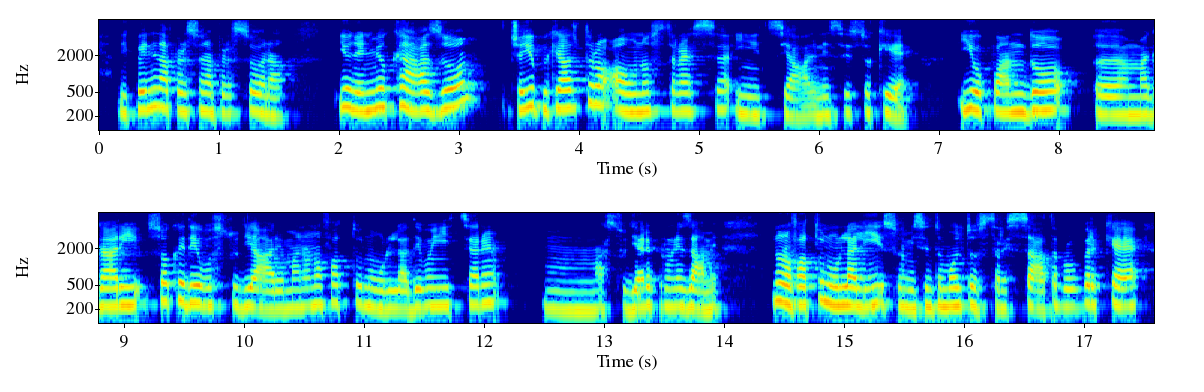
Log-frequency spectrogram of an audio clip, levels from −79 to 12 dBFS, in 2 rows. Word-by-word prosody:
dipende 255 +4 +1
da 275 -2 +2
persona 245 -1 -3
a - - -2
persona. 220 -2 -3 0.4
Io 285 0 +2
nel 245 -2 +3
mio 285 +3 +3
caso 275 +4 +2
cioè, 255 +1 +1
io 290 +2 +2
più 255 -2 -3
che 270 +2 +2
altro 270 +4 +2
ho 250 - +2
uno 235 +1 +2
stress 240 +1 -5
iniziale, 210 -3 -5
nel 205 +1 -4
senso 225 +2 -9
che 225 -3 -2 0.3
io 255 -2 +3
quando, 250 +2 +3
ehm, 210 -1 +1
magari 220 +2 +1
so 240 +3 -1
che 270 0 +2
devo 250 -2 +4
studiare 225 -4 -1
ma 210 +1 -5
non 220 +2 -5
ho 235 - -1
fatto 250 0 -5
nulla, 200 -3 -2
devo 215 +2 0
iniziare, 235 +3 -3 0.2
mhmm, 195 -3 -6
a 190 - -6
studiare 205 +3 -1
per 225 - -12
un 215 - -3
esame, 210 -2 0 0.4
non 275 -1 +4
ho 245 - +7
fatto 235 +3 +2
nulla. 235 -2 +6
Lì, 225 +3 0
son 235 -2 -5
mi 210 - -1
sento 220 +1 -2
molto 225 +1 +2
stressata, 210 +1 -3
proprio 215 -1 -3
perché 235 -2 +1
230 Hz, 185 wpm, -22 LUFS, 215-250 Hz, 0.4 s, ho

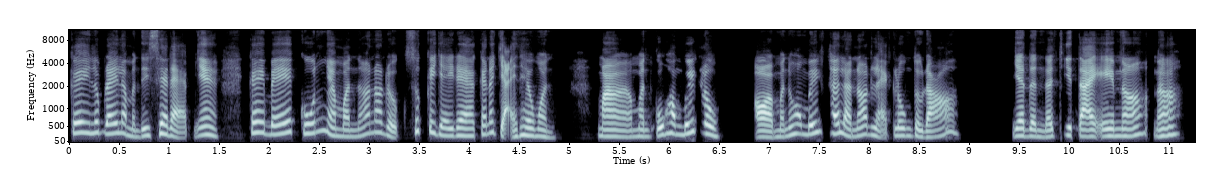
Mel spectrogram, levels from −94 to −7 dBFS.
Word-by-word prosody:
cái 300 0 +2
lúc 310 +1 -3
đấy 275 +1 +3
là 285 - -1
mình 190 -3 -7
đi 215 +2 -1
xe 270 +4 +1
đạp 155 - 0
nha, 235 0 +1 0.3
cái 310 0 +2
bé 270 +4 +2
cún 290 +6 -2
nhà 225 -7 +1
mình 190 -1 -3
á, 265 +6 -4
nó 315 0 -2
được - - -3
sứt 345 -1 -4
cái 310 - -1
dây 215 -3 -1
ra 215 -1 +2
cái 260 +5 -3
nó 310 - -2
chạy 180 - +2
theo 225 -2 +1
mình, 195 -5 -3 0.4
mà 195 -3 +3
mình 195 0 -4
cũng 230 +3 +2
hông 280 -4 0
biết 290 +3 0
luôn 250 -6 +2 0.3
ờ, 180 -1 +5
mình 185 +2 -6
cũng 255 - -1
hông 270 -2 -2
biết, 305 +5 0
thế 275 - +6
là 255 - +2
nó 220 +5 0
lạc 220 - -2
luôn 215 -1 -2
từ 195 -4 -1
đó, 180 - 0 0.5
gia 215 0 +3
đình 195 -3 -2
đã 185 +1 0
chia 230 +4 -3
tay 195 -1 +7
em 205 +1 +1
nó, 205 +6 +2
đó. 215 +6 +1
225 Hz, 275 wpm, -23 LUFS, 195-275 Hz, 0.5 s, tay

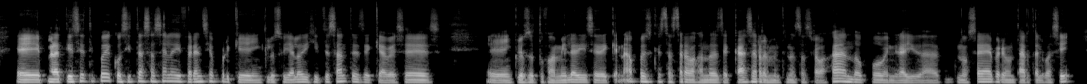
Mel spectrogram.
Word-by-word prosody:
eh, 110 -1 +6
para 115 -1 +7
ti 125 - +4
ese 130 +5 +1
tipo 145 +3 -5
de 165 - +3
cositas 135 +1 -1
hacen 140 +2 -1
la 145 - 0
diferencia, 130 +1 0
porque 120 -6 -1
incluso 105 +1 -4
ya 105 - +2
lo 115 - +2
dijiste 115 0 -2
antes, 135 -4 0
de 105 -2 -3
que 100 - -1
a - - +2
veces, 100 +2 0 0.4
eh, 95 - 0
incluso 100 +1 0
tu - - -10
familia 100 +2 +1
dice 105 -2 +1
de 95 - +1
que - - -3
no, - - 0
pues 130 -2 0
que 120 - -7
estás 110 -3 -5
trabajando 105 -3 0
desde 100 -1 -1
casa, 110 +4 +3
realmente 100 -2 -3
no 100 - -2
estás 105 0 -8
trabajando, 110 +4 +1
puede 105 -1 -2
venir 95 0 -4
a - - +5
ayudar, 90 -1 -3 0.2
no 100 -2 -3
sé, 125 +4 +2
preguntarte 100 -3 -1
algo 100 +1 -4
así, 130 +5 -2
105 Hz, 260 wpm, -23 LUFS, 100-125 Hz, 0.4 s, para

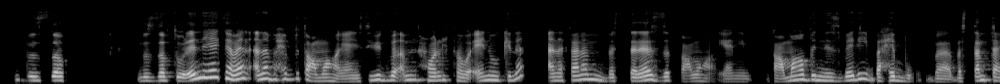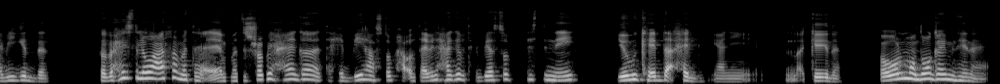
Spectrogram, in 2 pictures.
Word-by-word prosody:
بالضبط، 185 -2 -1 0.7
بالضبط، 175 +2 -3
ولإن 225 - +5
هي 330 +1 +6
كمان 265 -3 +4
أنا 265 -1 +2
باحب 230 +1 -4
طعمها، 160 - -1
يعني 140 +2 -6
سيبِك 200 +8 -2
بقى 195 0 -1
من 210 0 -2
حوار 185 -3 0
الفوقان 190 -1 -2
وكده، 195 -1 -2 0.2
أنا 175 +1 +1
فعلًا 200 +5 +1 0.2
باستلذ 175 +4 +1
بطعمها، 155 -4 -10
يعني 135 +1 -12
م 130 - -21 0.2
طعمها 195 +11 +1
بالنسبة 190 -4 -1
لي 250 +4 0
باحبه 170 - -2
با 135 -1 -6
باستمتع 180 +4 -2
بيه 180 +3 -3
جدًا، 150 -8 -3 0.5
فباحس 250 - +1
اللي 280 -1 +5
هو 285 - +8
عارفة 270 +3 +4
أمّا 230 -5 +3
ت 205 - -15
أمّا 165 -1 -2
تشربي 215 +8 0
حاجة 230 -2 0
تحبيها 180 +5 -2
الصبح، 195 -1 -5
أو - - -2
تعملي 170 +5 0
حاجة 220 +2 0
بتحبيها 195 -4 -2
الصبح، 205 +3 -4
تحسّي 225 0 -8
إن 195 - +1
إيه، 205 +4 -1 0.4
يومِك 205 +2 +5
هيبدأ 185 +1 +4
حلو، 150 -7 -2
يعني 135 0 -12 0.3
م - - -11
كده، 160 -6 0 0.4
فهو 195 +6 +6
الموضوع 255 -1 +6
جاي 240 0 +4
من 215 -4 +2
هنا 175 -4 -2
يعني. 130 -2 -12
190 Hz, 180 wpm, -23 LUFS, 165-220 Hz, 0.7 s, هو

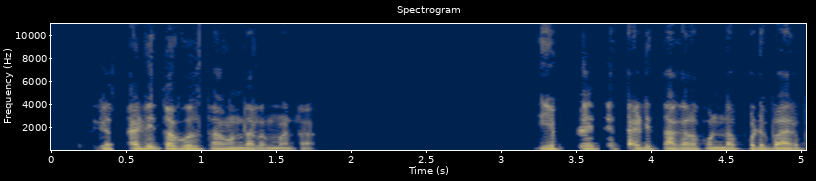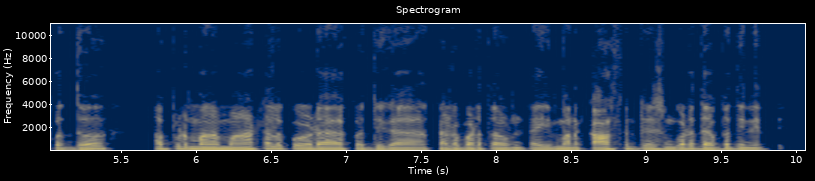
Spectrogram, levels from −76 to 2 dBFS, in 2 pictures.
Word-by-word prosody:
కొద్దిగా 125 +1 -4
తడి 135 +3 +5
తగులుతా 140 -1 +3
ఉండాలన్నమాట. 110 -4 -2 1.7
ఎప్పుడైతే 145 +2 -1
తడి 125 0 +2
తగలకుండా 125 0 +2
పొడి 115 0 -1
బారిపోద్దో, 120 0 +1 0.4
అప్పుడు 140 +1 -2
మన 135 - +5 0.2
మాటలు 140 +5 +1
కూడా 135 -2 +3 0.2
కొద్దిగా 115 -2 -2 0.2
తడబడతా 125 +1 0
ఉంటాయి. 115 +1 -3
మన 125 - +1
కాన్సంట్రేషన్ 130 -1 +1
కూడా 140 +1 0
దెబ్బ 120 +1 -1
తినిద్ది. 110 -2 -5
125 Hz, 125 wpm, -23 LUFS, 120-135 Hz, 1.7 s, తడి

